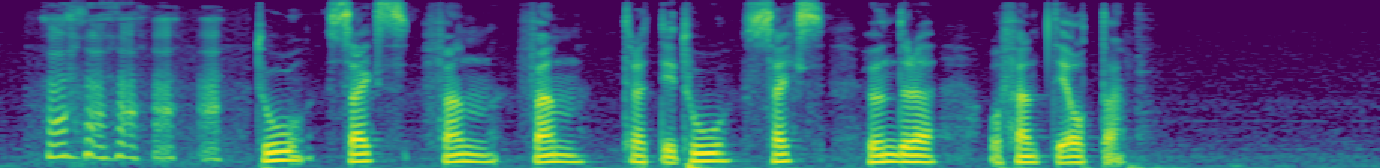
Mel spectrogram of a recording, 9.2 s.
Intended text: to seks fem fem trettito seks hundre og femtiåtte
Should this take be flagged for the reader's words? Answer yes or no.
no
